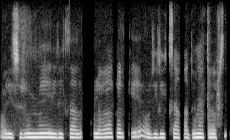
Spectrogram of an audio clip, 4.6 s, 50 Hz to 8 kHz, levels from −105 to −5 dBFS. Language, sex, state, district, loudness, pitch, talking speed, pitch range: Hindi, female, Bihar, Samastipur, -19 LUFS, 215 Hz, 180 wpm, 210-225 Hz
